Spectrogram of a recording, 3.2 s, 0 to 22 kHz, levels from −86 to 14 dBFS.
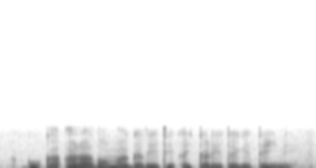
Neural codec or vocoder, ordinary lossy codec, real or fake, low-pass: none; MP3, 48 kbps; real; 5.4 kHz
